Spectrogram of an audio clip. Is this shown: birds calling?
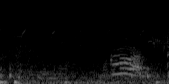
yes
